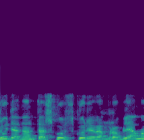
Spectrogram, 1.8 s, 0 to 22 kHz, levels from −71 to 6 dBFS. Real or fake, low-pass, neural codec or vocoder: real; 7.2 kHz; none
